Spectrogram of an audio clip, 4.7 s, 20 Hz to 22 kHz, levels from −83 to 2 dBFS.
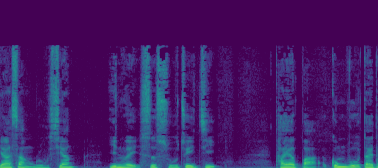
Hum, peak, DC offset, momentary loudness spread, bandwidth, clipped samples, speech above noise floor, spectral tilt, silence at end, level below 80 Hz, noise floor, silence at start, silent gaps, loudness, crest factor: none; -12 dBFS; under 0.1%; 8 LU; 16.5 kHz; under 0.1%; 31 dB; -6.5 dB/octave; 0 s; -60 dBFS; -56 dBFS; 0 s; none; -27 LUFS; 14 dB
